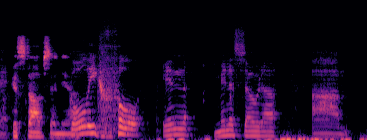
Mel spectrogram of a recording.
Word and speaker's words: Gustavsson: Gustafsson. Is that how you say it? Keep going. Try something different. Gustavsson. It- Gustavsson, that's how you say it. Gustafsson, yeah.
